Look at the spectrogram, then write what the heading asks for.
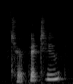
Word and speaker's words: turpitude: Hang on, that's a schwa. Turpitude. Yeah, I did say it right.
